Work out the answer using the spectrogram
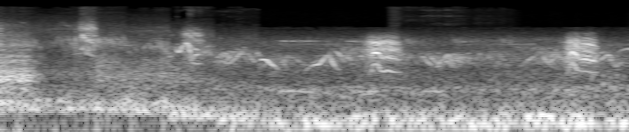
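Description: Faint bird calls: several short chirps that sweep up and down in pitch, in a few groups spread across a few seconds.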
